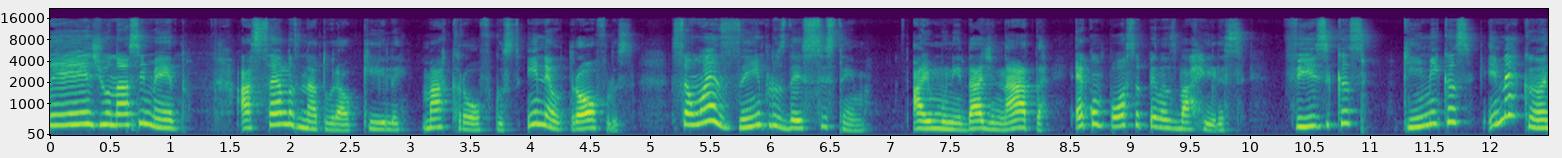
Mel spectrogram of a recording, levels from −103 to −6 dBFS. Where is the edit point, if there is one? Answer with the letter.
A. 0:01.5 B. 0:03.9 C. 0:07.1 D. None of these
C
